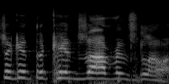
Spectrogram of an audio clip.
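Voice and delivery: silly, goofy, cartoonish voice, very high. Talking about an expensive headset, slipping into a Cosby impression. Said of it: "I keep doing that voice".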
